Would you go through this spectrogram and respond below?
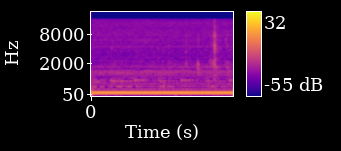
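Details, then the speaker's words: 1965 Packard Bell solid-state AM/FM console stereo on the bench: a loud, steady low hum with a buzzy edge. One main filter capacitor shows 12 V AC ripple and is the likely culprit; the fix was recapping the amplifier. "that one's not bad 0.15 volts 12 volts ac ripple on that capacitor that is probably the main culprit"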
